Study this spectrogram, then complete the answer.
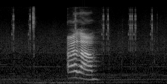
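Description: A young woman squeals with laughter close to a microphone.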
